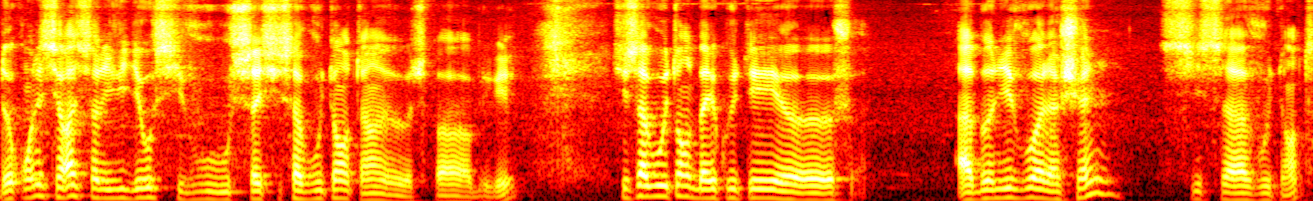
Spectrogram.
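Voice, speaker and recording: Pausing long and often, a man speaks at a moderate pace in a medium pitch with lively intonation. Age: 40s. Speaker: blind guide dog volunteer and YouTuber. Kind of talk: casual vlog talk to camera. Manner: hesitant, many fillers.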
